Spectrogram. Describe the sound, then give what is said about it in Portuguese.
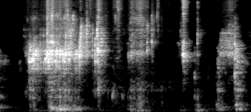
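Saline solution is poured from a small bottle held straight through the nose during a nasal rinse, body tilted forward and head turned to the side opposite the one being rinsed, splashing and gushing out in one long stream followed by three shorter bursts, with brief pauses between them and no talking. “Então inclinou para frente, vira de lado, sempre o lado oposto que você vai jogar o soro.”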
